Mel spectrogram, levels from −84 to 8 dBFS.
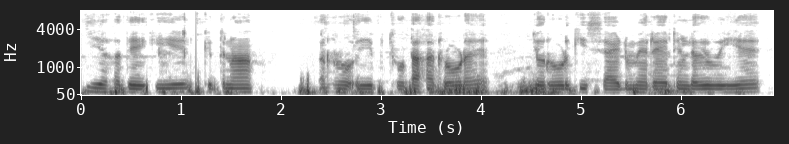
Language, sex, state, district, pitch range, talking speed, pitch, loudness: Hindi, male, Uttar Pradesh, Hamirpur, 120-130 Hz, 145 wpm, 120 Hz, -24 LUFS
